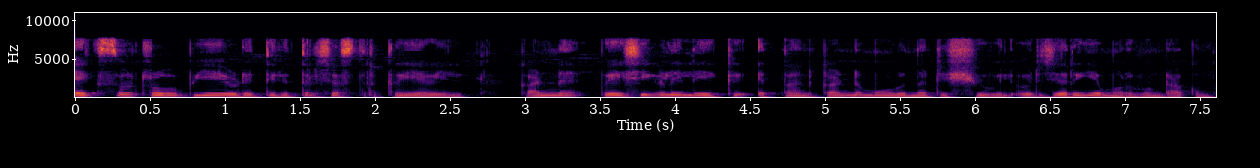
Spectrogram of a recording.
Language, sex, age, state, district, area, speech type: Malayalam, female, 30-45, Kerala, Kannur, rural, read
